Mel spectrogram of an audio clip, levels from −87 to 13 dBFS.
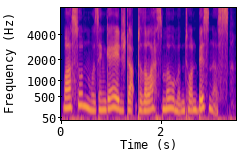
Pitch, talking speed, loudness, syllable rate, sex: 205 Hz, 190 wpm, -16 LUFS, 4.9 syllables/s, female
